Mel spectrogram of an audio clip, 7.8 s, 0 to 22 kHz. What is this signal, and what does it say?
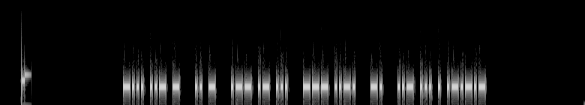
Morse code, heard as a keyed tone, about 37 wpm, 700 Hz. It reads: BUT IT WAS OF N USE.
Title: Sentences from Top 100 Words and Abbreviations 40wpm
